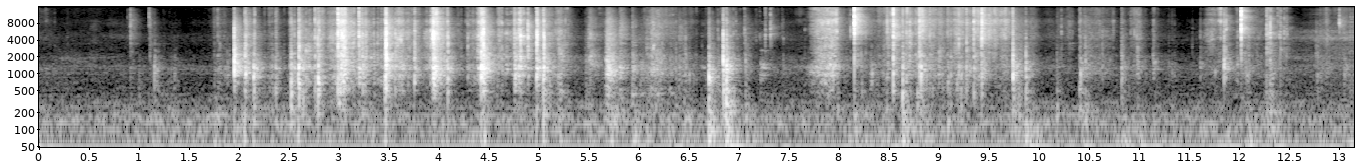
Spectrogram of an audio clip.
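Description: Crinkling and tearing of trading-card box packaging being handled and opened: a dense run of sharp crackles and rips starting about two seconds in.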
